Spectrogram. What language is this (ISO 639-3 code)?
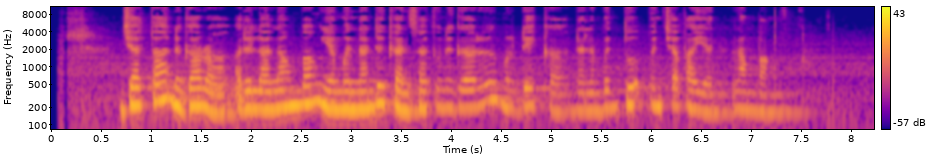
msa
